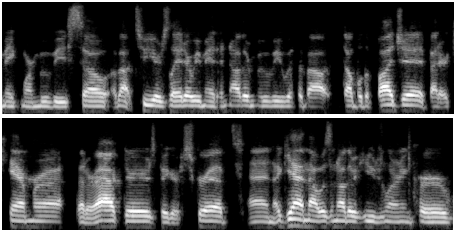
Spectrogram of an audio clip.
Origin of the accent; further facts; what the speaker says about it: Vermont, United States; moved away as an adult; also born or lived in Los Angeles; I'm from Vermont, so I'm from a really small state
